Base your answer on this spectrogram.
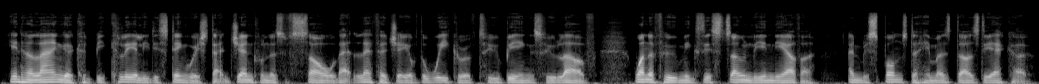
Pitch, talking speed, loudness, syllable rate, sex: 90 Hz, 215 wpm, -21 LUFS, 5.6 syllables/s, male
